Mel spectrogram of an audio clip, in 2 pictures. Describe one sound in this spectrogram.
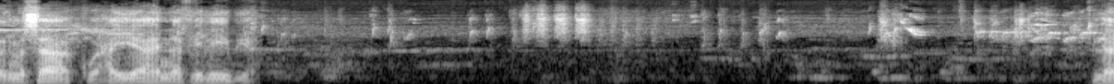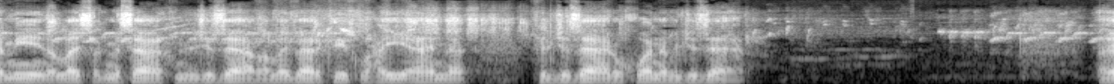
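Small birds chirp and twitter close by.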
